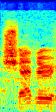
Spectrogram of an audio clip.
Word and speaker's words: Shahder: between Who Cares and Shadder. I hope I'm saying that right. Yes, you are to a certain extent. Well, many people pronounce it differently, but Shadder it is.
